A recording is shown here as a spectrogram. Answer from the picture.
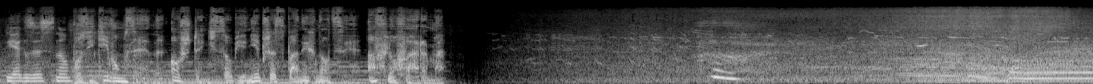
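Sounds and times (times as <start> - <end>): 
speech: 0.0 - 4.6, 7.1 - 7.6
car engine revving as the vehicle drives in: 8.0 - 10.9.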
